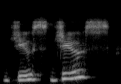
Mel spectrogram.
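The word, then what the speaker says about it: Juice=Juice: of the group uh pronounced juice juice but their uh their spelling is juice equals juice hell yeah yes and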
